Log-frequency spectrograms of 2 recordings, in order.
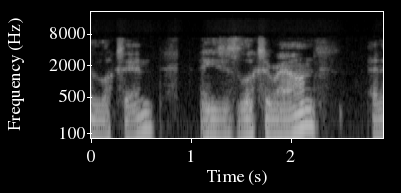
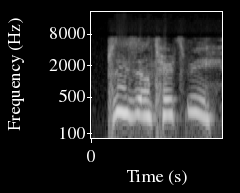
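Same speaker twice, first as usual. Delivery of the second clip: put-on frightened child voice screaming loudly; 13 dB louder than usual. Narrating a scene where the closest kid looks at you: child screaming. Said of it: "and screams".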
